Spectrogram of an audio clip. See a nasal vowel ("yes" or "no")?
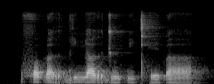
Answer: yes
